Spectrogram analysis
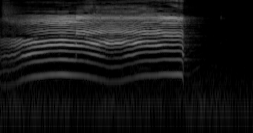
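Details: Infant girl fussing over her hiccups: a single loud, drawn-out wail of about a second and a half, rising and falling in pitch, then stopping abruptly; an ordinary fussy cry.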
